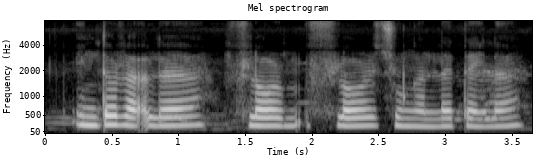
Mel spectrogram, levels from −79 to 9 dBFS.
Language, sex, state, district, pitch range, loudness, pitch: Wancho, female, Arunachal Pradesh, Longding, 205-225 Hz, -16 LUFS, 215 Hz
